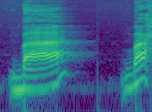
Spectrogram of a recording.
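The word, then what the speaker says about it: ب: বা হরফটি কিভাবে উচ্চারণ করবেন? বা হরফে টান হবে। এক আলিফ টান।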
